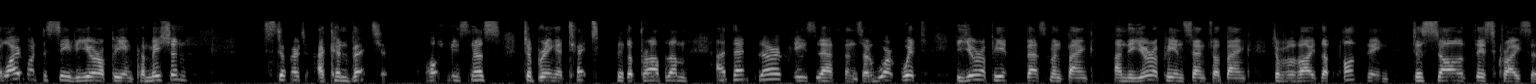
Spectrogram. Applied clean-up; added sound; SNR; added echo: neural diffusion model UNIVERSE++.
